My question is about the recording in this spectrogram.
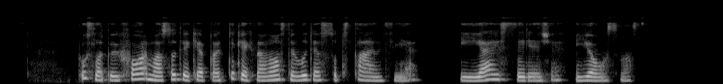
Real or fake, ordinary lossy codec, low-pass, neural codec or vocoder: fake; Opus, 32 kbps; 7.2 kHz; codec, 16 kHz, 2 kbps, FreqCodec, larger model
